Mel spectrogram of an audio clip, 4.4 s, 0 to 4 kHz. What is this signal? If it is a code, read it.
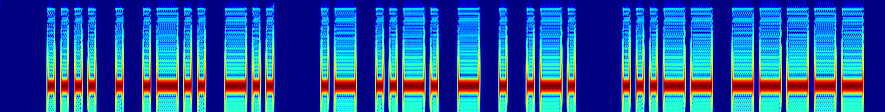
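Morse code, heard as a keyed tone, about 36 wpm, 550 Hz. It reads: HELD AFTER 30
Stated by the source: Morse code news headlines at 35.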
